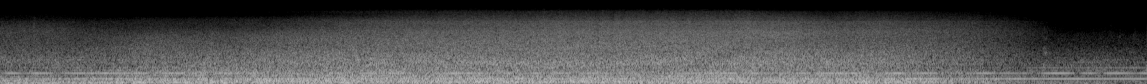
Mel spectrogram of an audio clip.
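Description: A mountain stream rushes loudly over rocks.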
